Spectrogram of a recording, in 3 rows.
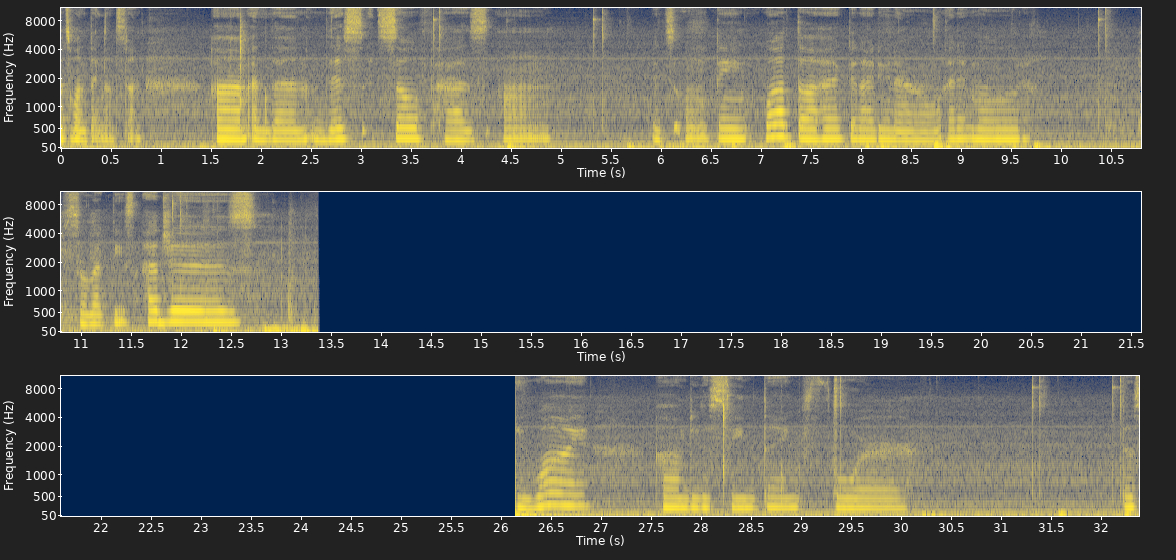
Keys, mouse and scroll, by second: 2.2 middle click, 2.4-4.0 scroll up 3, 4.0 click, 5.4 shift+click, 6.3 Tab, 9.0 Tab, 10.6 shift+click, 12.1 shift+click, 15.2 middle click, 15.8-17.0 scroll down 2, 17.6 e, 19.9 scroll down 1, 20.0 middle click, 20.3-20.7 scroll up 5, 28.5 middle click, 29.5 click, 31.6 click, 32.2 shift+click.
